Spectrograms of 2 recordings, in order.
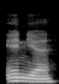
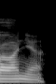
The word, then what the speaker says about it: Ina: It's Inya, not Anya.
